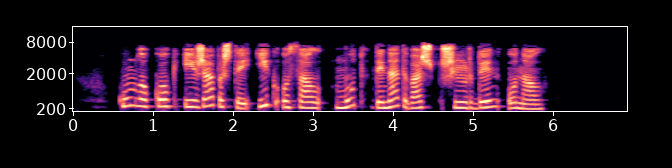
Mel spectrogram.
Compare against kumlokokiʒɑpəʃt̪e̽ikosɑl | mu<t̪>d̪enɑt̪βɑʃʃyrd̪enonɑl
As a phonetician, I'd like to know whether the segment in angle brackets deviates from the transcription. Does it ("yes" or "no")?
no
